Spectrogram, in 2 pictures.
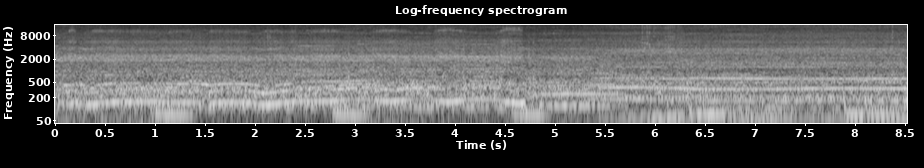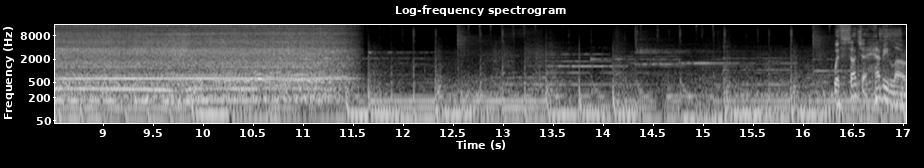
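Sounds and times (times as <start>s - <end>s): vehicle engine running: 0.0s - 11.6s.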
